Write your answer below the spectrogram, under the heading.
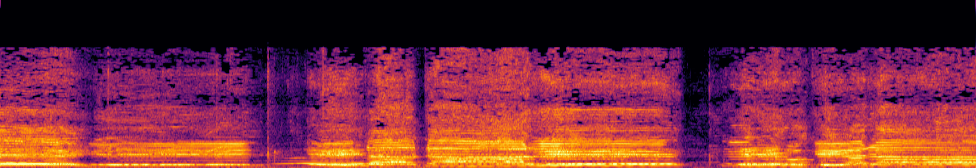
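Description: A group of men singing an Argentine football terrace chant together, many voices in unison, loud, with a brief break about five seconds in.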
